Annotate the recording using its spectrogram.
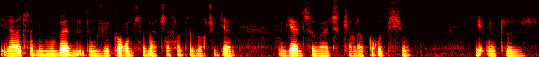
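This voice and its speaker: A man's voice: medium pitch, monotone, normal speed, gravelly, mellow, husky. A young man streaming a football game live, chatting casually in slang and teasing his viewers. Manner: slangy, teasing, keeps saying "gros". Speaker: streamer running a football league. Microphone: desk microphone.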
